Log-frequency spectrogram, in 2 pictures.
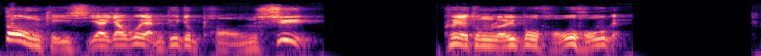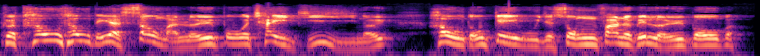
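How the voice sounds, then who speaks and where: A man's voice: a little high, normal speed, breathy edge. A man with a Cantonese accent telling a historical tale in a colloquial, dramatic oral storytelling style. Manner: colloquial, animated, dramatic asides.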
